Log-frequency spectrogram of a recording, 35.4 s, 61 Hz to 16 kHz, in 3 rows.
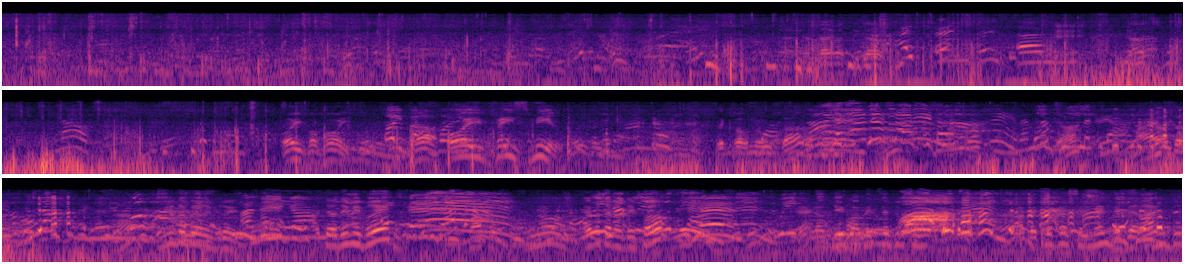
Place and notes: Kids not listening to their tourguide
If there is 15 cm of snow on the ground, a snow ball battle is certainly more interesting than a guided tour through Berlin... it is so cold here! but its beautiful...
